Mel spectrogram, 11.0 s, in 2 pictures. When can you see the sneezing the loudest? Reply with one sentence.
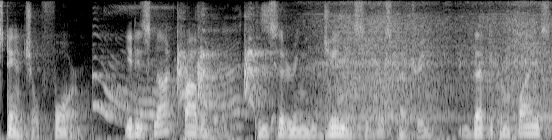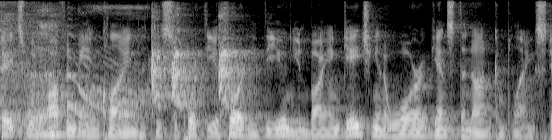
The loudest moment of the sneezing is at 6 seconds.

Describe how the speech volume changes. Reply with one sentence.
The loudness of the speech stays about the same.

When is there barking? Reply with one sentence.
The barking can be heard from 0.9 to 2.5 s and from 6.2 to 7.8 s.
